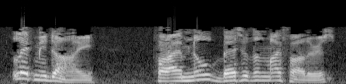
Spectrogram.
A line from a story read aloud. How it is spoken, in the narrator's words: Elijah exclaimed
